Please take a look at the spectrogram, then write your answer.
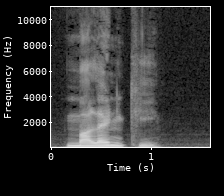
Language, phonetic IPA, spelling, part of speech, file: Polish, [maˈlɛ̃ɲci], maleńki, adjective, Pl-maleńki.ogg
